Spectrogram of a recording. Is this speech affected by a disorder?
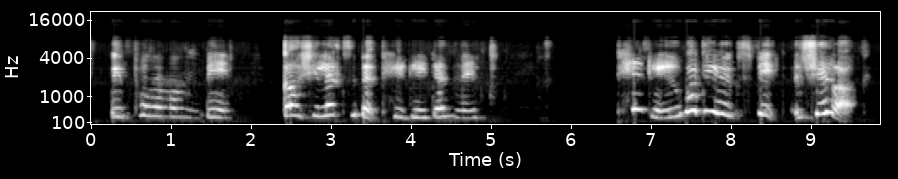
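Yes: cerebral palsy.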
